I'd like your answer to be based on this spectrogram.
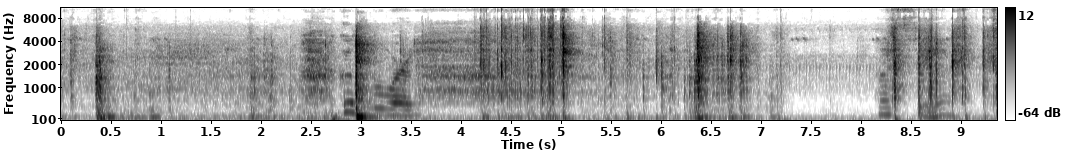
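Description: Tarot cards being shuffled, with crisp, quick papery clicks and riffles in short bursts, under and between casual speech.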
